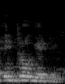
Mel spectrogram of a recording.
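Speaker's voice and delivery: "इंट्रोगेटिव" with "tro" run together, no vowel after the t; common mispronunciation. Shown as a demonstration. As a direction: squeeze "इंट्रोगेटिव" into in-tro-ge-tiv. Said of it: "बहुत सारे लोग इंटेरोगेटिव कहते हैं". ("इंट्रोगेटिव" का गलत उच्चारण, ट और र मिलाकर)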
